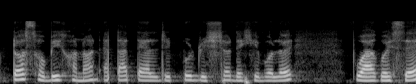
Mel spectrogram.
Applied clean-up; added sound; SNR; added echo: none; none; none; none.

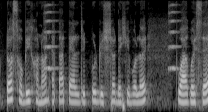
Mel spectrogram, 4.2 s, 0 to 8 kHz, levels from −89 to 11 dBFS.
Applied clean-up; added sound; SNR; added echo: none; Bowed string instrument; 11 dB; none.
